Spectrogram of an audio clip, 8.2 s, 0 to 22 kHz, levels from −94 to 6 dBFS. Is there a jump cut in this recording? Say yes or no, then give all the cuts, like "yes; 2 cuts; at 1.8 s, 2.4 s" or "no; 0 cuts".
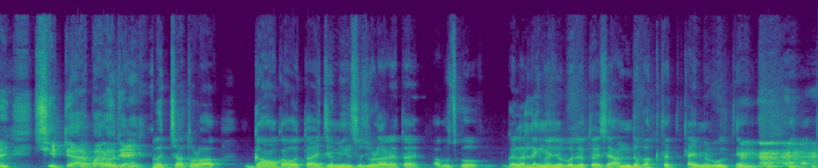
yes; 2 cuts; at 1.5 s, 4.3 s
